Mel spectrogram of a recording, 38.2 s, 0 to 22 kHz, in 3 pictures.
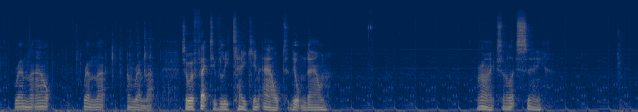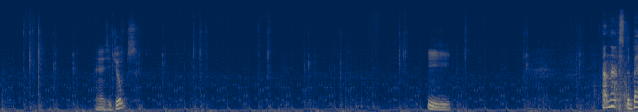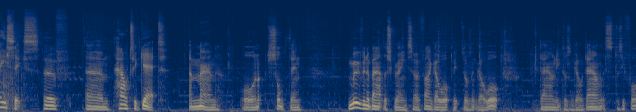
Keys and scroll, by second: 0.1 Down, 0.5 Left, 0.8 #, 1.2 Down, 1.5 Left, 1.7 #, 2.1 Up, 2.4 Up, 11.9 Down, 12.9 space, 13.8 Down, 14.5 space, 15.6 Down, 16.1 space, 17.5 space, 18.5 Left, 19.0 space, 20.2 space, 21.4 space, 22.8 Right, 29.6 Right, 30.7 Left, 33.1 Up, 33.8 Up, 34.3 Left, 34.6 Up, 35.1 Right, 36.1 Right.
